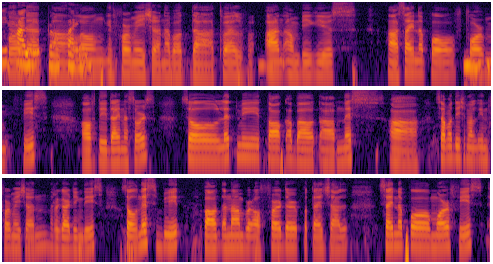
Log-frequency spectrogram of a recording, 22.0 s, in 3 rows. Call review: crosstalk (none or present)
present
